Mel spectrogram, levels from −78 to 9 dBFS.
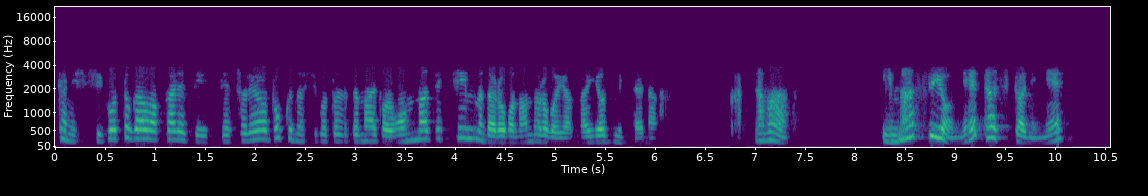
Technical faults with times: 10.02 packet loss with pitch repetition

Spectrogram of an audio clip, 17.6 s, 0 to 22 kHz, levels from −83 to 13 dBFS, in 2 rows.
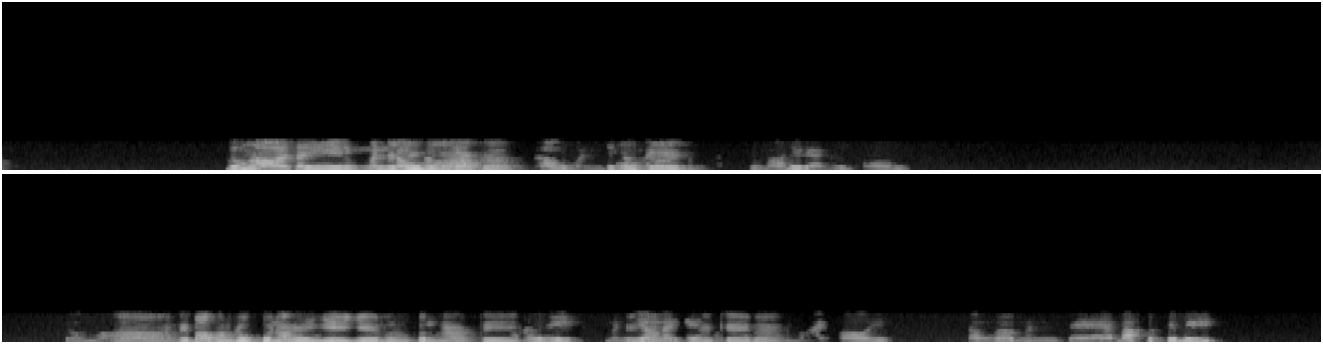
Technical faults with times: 2.98-3.66 speech suppressed in double talk
4.41-5.01 speech suppressed in double talk
10.82-11.20 speech suppressed in double talk
12.06-12.48 speech suppressed in double talk
13.31-14.41 speech suppressed in double talk

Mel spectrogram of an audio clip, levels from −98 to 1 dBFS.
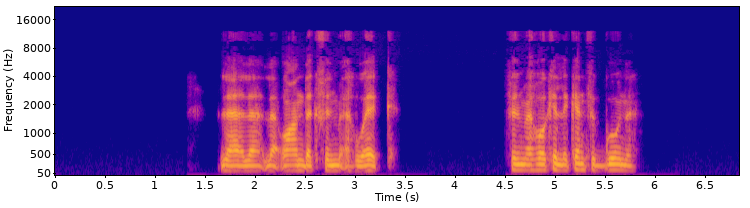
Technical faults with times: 2.27-4.97 pre-emphasis left on

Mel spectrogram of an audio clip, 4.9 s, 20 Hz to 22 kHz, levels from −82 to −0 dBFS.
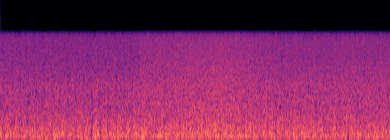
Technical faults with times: none

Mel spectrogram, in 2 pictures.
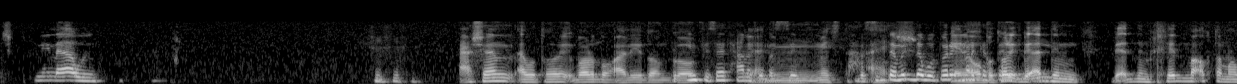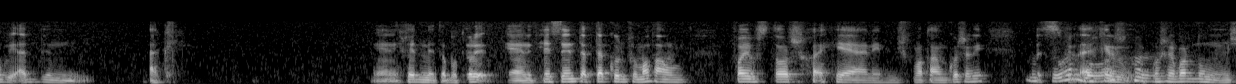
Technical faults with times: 0.00-24.74 overdone noise removal

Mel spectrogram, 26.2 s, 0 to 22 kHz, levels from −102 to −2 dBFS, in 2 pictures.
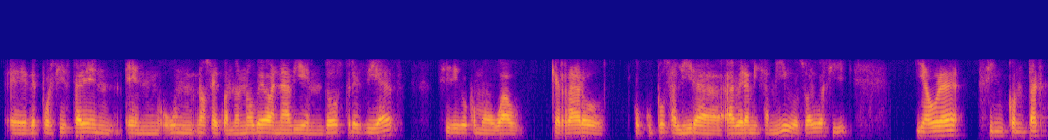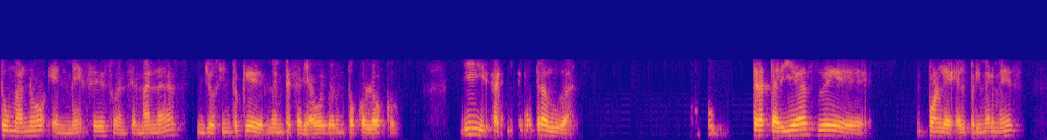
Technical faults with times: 0.00-26.19 G.729 codec

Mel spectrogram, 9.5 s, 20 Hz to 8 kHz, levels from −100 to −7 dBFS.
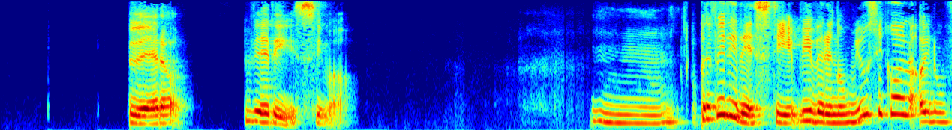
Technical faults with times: none

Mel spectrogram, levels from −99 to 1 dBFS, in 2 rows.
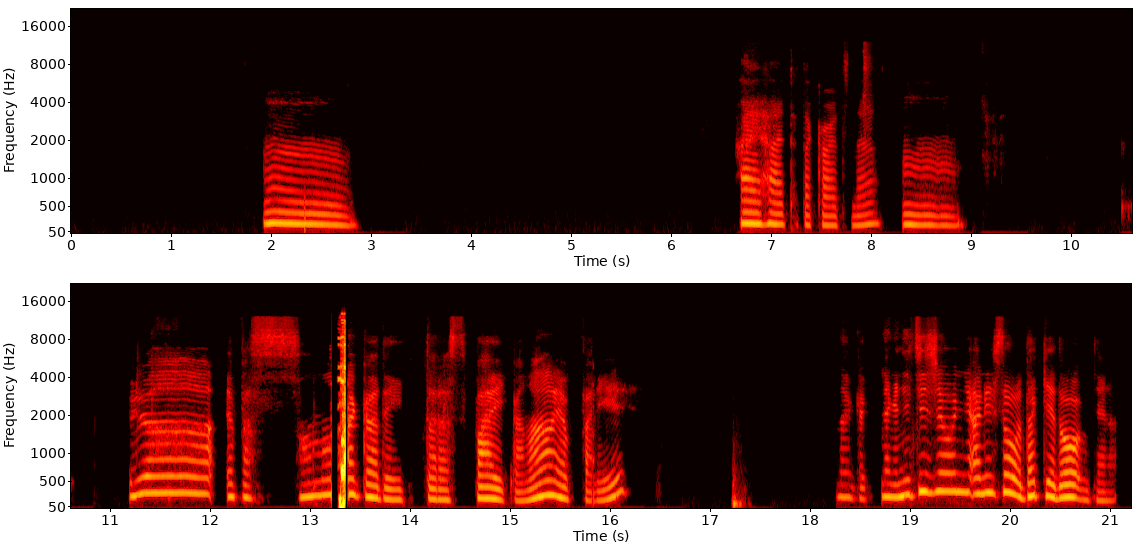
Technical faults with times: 1.72-1.74 damaged data in a compressed stream
8.11 damaged data in a compressed stream
10.81-10.84 damaged data in a compressed stream
13.19-13.39 damaged data in a compressed stream
15.82 damaged data in a compressed stream

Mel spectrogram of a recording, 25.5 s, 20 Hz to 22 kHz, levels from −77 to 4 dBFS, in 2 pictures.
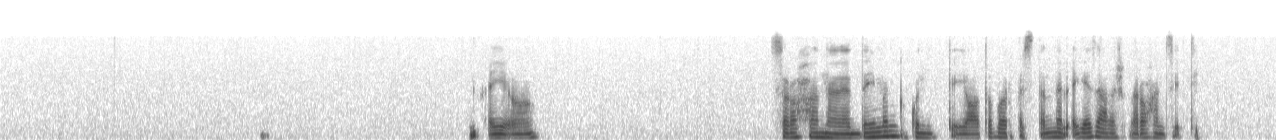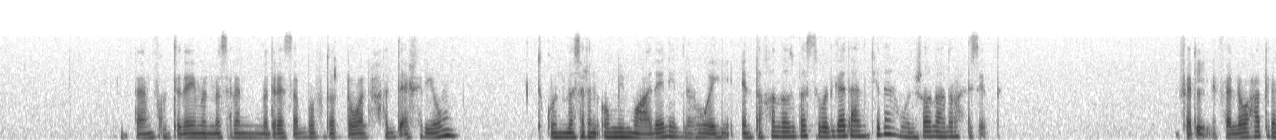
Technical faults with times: none

